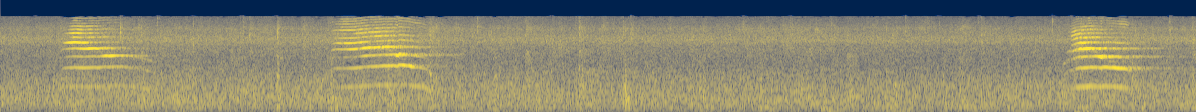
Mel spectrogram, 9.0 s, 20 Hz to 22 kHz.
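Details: Kittens clambering on mosquito nets in Galati, Romania, June 2012, call out three clear, high, harmonic-rich meows, each under a second, spaced about two to five seconds apart, over steady hiss.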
